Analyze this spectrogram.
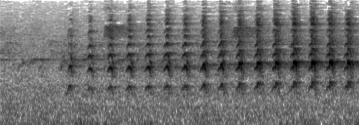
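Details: Northern flicker pair: a fast, steady series of strident, nasal notes, roughly a dozen in two seconds, each note a short harmonic bark, rising slightly in loudness toward the end; quiet background.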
